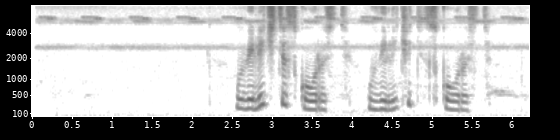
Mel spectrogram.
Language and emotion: Russian, neutral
